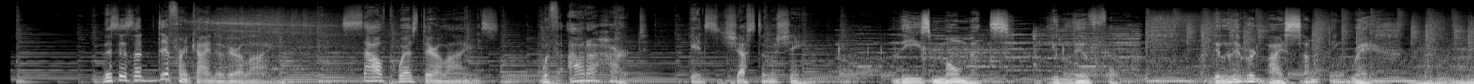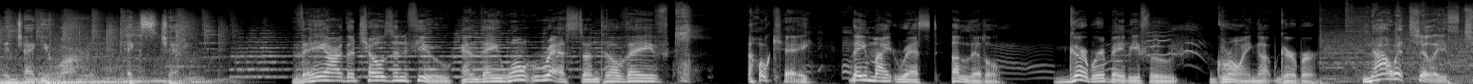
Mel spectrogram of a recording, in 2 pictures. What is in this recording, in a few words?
commercial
